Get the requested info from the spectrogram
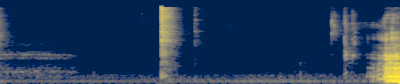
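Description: A single sharp click about a second in: a tool of a Victorinox Explorer Swiss Army knife snapping against its backspring as it is handled.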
